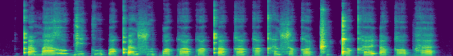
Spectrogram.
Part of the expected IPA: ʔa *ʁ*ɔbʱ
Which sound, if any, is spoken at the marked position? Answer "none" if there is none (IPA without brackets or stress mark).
q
